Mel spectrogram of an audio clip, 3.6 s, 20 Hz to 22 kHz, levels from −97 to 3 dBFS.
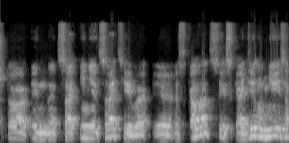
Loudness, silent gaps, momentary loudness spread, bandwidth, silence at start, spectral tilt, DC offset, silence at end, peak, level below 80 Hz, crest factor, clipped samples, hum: -27 LUFS; none; 5 LU; 12.5 kHz; 0 s; -5 dB/octave; under 0.1%; 0 s; -12 dBFS; -70 dBFS; 14 dB; under 0.1%; none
